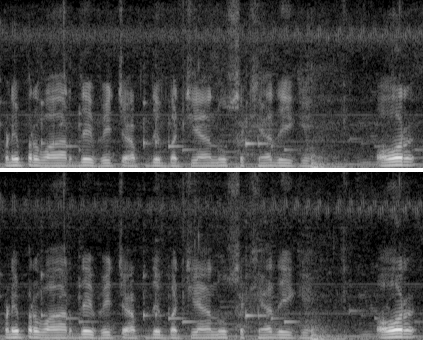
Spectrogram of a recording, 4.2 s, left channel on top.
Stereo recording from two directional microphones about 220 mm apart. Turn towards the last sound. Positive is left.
turn(degrees=0)  # may be behind; listen again after turning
